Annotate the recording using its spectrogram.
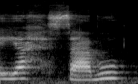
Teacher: یا سابو نہیں بولنا، ہا کو حلق سے نکال کے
